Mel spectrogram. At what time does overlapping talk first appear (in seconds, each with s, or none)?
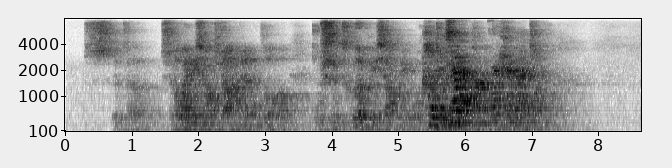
5.2 s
